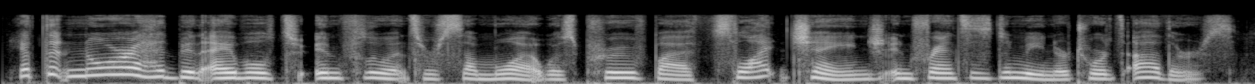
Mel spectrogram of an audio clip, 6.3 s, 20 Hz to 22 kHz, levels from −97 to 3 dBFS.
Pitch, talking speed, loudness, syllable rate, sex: 220 Hz, 200 wpm, -18 LUFS, 5.7 syllables/s, female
